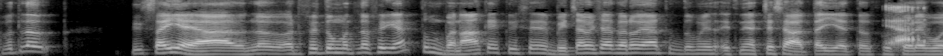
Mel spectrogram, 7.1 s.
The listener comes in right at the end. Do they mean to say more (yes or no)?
no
